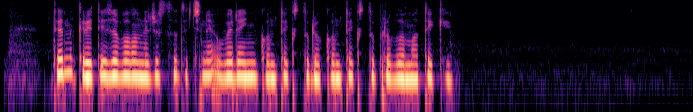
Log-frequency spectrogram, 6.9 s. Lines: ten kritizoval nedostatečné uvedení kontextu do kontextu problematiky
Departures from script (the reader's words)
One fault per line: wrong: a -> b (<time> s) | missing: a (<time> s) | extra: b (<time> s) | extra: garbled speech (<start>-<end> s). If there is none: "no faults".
no faults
